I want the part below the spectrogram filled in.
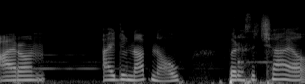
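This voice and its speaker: A woman with a fairly high pitch speaks as music plays in the background. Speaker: amateur horror story narrator. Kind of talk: horror story narration.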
